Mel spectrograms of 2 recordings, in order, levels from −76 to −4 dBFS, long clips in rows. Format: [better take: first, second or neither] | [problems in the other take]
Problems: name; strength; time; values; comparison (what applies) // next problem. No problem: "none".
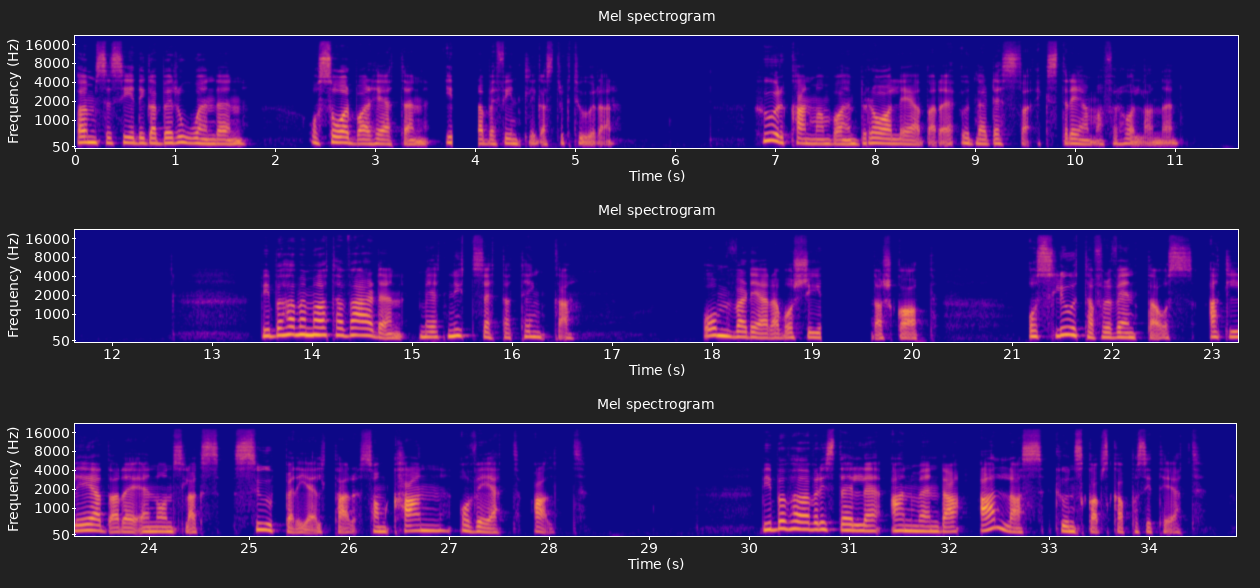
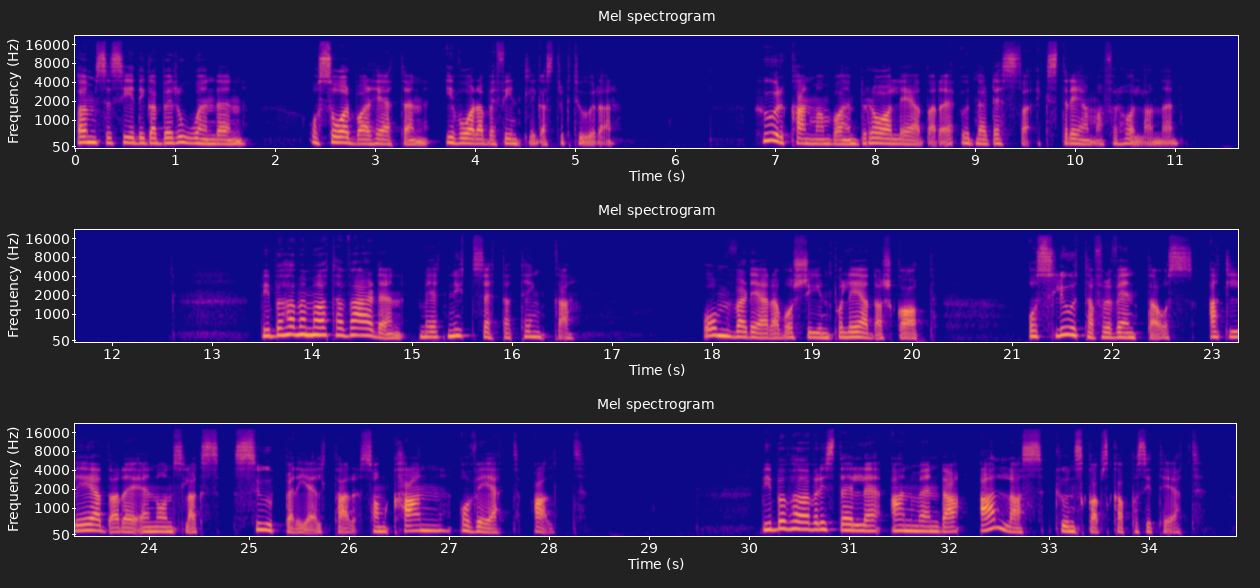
second | audio cutting out; at 4 s and at 19 s for 0.5 s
